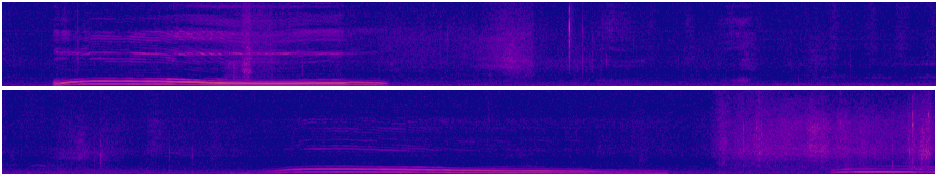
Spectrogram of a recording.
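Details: Fighting stray cats at a tavern on a cat island trade drawn-out, moaning wails. A rising then falling yowl of about three seconds is followed by quiet, then a second long, slowly descending howl and the start of a third.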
